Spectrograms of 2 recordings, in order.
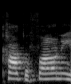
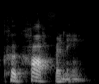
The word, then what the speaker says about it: cacophony: The word that you said cacophony is actually pronounced cacophony.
